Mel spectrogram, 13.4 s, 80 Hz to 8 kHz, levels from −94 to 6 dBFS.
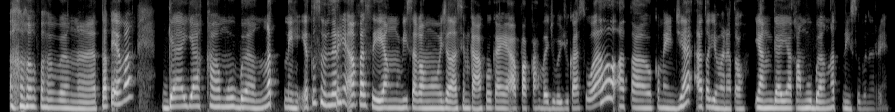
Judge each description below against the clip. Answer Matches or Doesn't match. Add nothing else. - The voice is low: Doesn't match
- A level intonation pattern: Doesn't match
